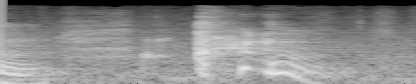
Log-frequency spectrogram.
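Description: A man coughs once, clearing his throat, about a second in: a sudden harsh burst followed by a short voiced sound that falls in pitch.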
